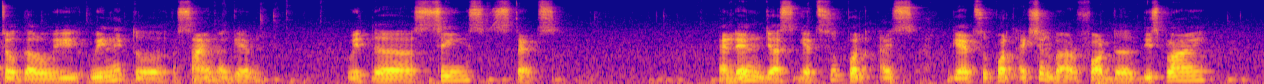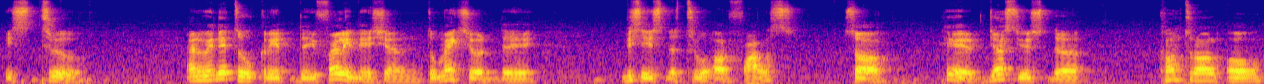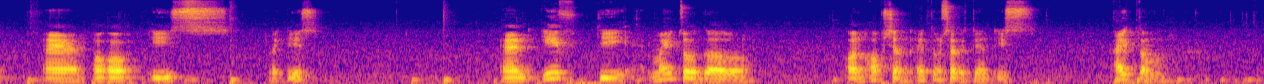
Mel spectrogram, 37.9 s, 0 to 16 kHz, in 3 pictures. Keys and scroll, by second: 24.4 ctrl+o.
